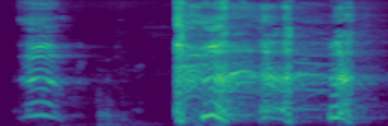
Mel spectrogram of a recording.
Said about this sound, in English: He can barely hold it in and coughs.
